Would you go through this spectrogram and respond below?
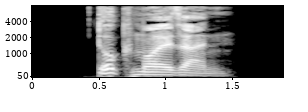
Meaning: to be submissive, to sneak (to hide)
- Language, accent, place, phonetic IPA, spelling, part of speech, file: German, Germany, Berlin, [ˈdʊkmɔɪ̯zɐn], duckmäusern, verb, De-duckmäusern.ogg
